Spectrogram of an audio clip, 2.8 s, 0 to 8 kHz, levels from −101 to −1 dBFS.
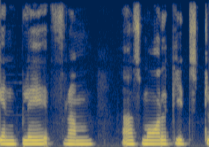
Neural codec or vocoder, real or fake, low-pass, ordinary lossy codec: none; real; none; none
